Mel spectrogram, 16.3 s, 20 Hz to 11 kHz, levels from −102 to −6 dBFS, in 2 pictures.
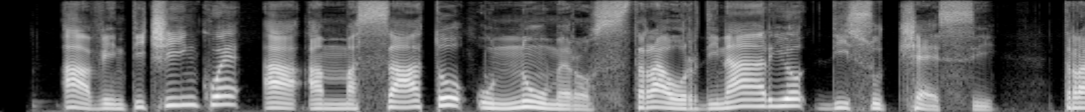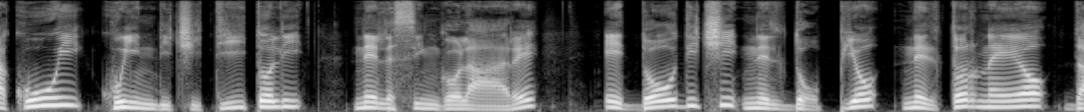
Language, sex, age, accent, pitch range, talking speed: Italian, male, 40-59, native, 110-165 Hz, 75 wpm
